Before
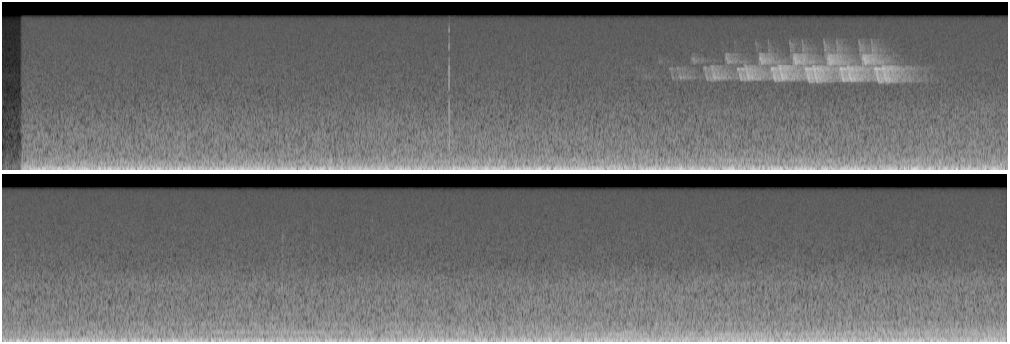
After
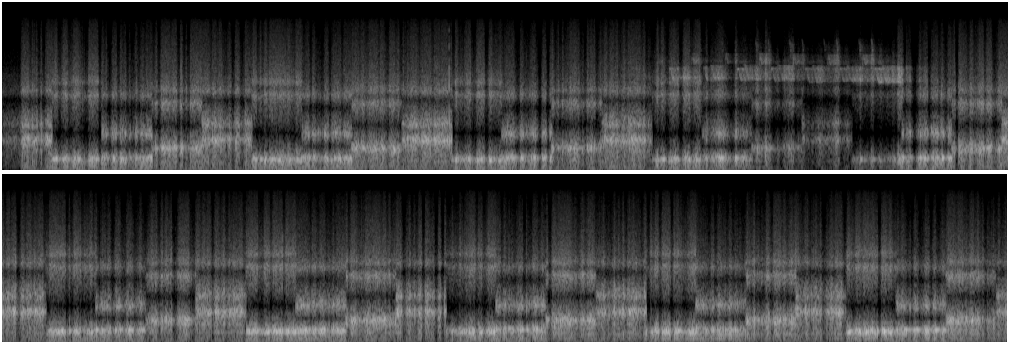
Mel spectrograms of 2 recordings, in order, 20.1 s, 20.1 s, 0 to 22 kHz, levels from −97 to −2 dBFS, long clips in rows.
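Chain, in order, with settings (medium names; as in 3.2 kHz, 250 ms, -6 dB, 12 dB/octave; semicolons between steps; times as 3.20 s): compressor with a negative ratio -27 dBFS, ratio -0.5; stepped vowel filter 2 Hz; trim +5.5 dB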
